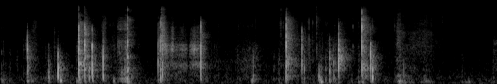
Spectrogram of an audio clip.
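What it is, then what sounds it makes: Foil coffee bag. A black foil coffee pouch is squeezed and crumpled with fingers, giving a quick series of sharp, bright crinkles and crackles. The bursts come in uneven clusters with short pauses between, with very little low-end weight and almost no ring after each crinkle.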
